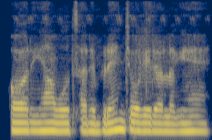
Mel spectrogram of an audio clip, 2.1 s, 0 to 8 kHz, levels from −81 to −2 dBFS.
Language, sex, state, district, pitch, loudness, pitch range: Hindi, male, Uttar Pradesh, Etah, 130 Hz, -16 LUFS, 125-135 Hz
